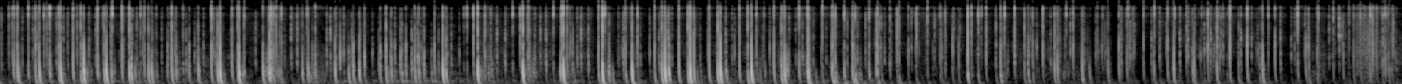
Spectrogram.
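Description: Long fingernails on both hands tap rapidly across the back and lens area of a tripod-mounted iPhone in a smiley-print plastic case. The result is a dense, continuous stream of short, dry, clicky taps centered in the mid range, with a faint steady high hiss underneath.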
